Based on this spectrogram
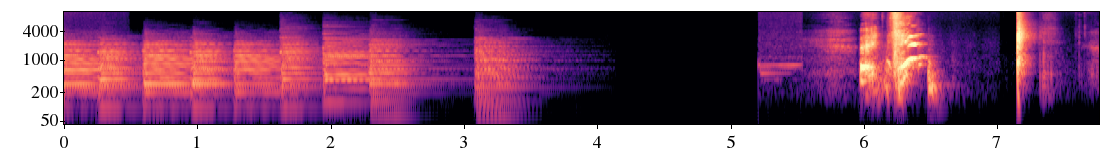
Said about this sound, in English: I don't think you needed that after my sneeze. No, it was a regular size sneeze. Oh, really? Yeah. I feel like that would have spiked higher. I think maybe because you turned or something.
